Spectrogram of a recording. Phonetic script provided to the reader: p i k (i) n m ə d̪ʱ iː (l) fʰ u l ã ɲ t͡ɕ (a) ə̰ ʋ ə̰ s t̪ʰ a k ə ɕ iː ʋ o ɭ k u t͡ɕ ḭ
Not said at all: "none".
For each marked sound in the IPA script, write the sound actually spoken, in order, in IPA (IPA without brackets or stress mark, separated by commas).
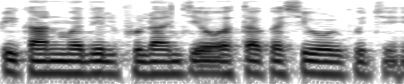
a, l, i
